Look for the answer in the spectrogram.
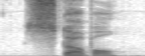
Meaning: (noun) 1. Short, coarse hair, especially on a man’s face 2. The short stalks left in a field after crops have been harvested
- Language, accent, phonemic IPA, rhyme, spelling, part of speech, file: English, US, /ˈstʌb.əl/, -ʌbəl, stubble, noun / verb, En-us-stubble.ogg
